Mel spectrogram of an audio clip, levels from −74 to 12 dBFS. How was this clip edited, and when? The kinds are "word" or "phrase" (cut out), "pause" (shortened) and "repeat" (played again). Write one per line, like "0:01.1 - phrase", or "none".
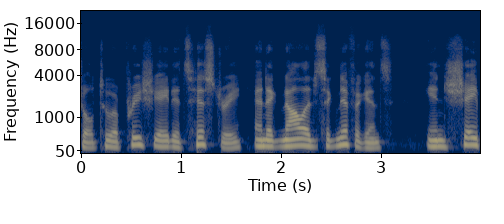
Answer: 0:01.7 - pause
0:02.3 - word

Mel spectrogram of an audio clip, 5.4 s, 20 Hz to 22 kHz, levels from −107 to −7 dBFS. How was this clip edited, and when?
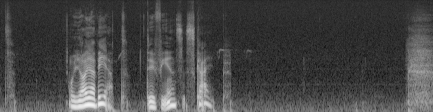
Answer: none

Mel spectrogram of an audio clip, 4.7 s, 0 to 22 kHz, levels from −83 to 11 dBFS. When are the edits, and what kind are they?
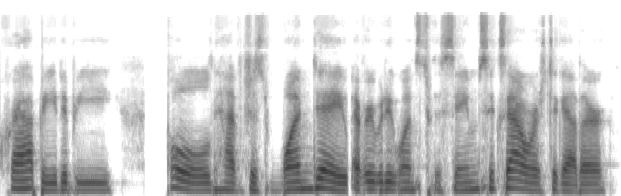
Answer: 0:01.6 - word
0:02.6 - word
0:03.2 - word

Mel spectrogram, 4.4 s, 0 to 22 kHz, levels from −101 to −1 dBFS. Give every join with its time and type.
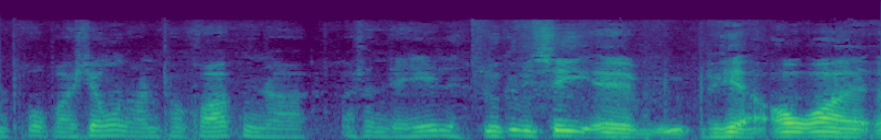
0:01.6 - pause
0:02.4 - pause

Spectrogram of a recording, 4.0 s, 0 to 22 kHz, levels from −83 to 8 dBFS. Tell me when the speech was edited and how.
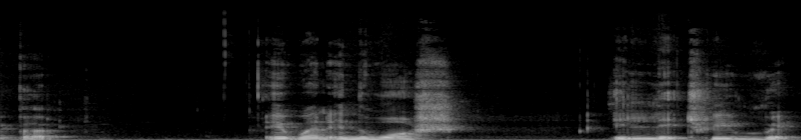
0:03.0 - word

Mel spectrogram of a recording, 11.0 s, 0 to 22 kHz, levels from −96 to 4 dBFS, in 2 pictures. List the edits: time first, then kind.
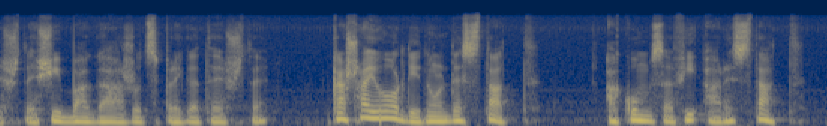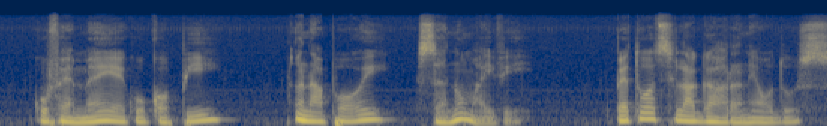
none

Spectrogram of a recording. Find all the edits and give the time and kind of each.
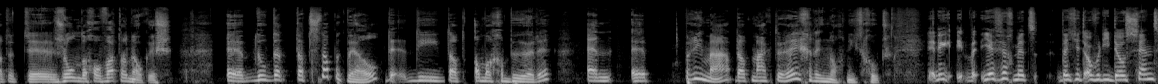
0:03.9 - word
0:04.4 - word
0:07.4 - word
0:10.1 - phrase

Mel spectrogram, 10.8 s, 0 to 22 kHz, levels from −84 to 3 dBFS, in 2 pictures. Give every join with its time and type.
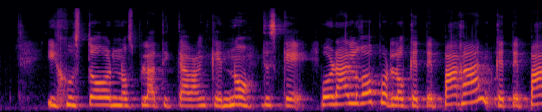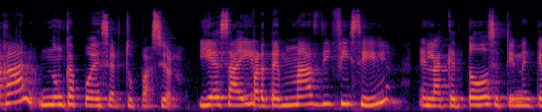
0:02.6 - word
0:03.2 - pause
0:04.9 - repeat
0:07.3 - pause
0:07.9 - word
0:09.5 - pause

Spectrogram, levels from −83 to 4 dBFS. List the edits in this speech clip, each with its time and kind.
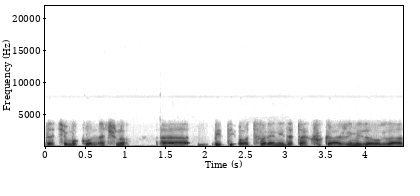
0:01.2 - pause

